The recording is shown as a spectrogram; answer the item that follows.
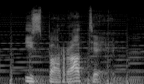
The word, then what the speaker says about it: disparate: I could see it, Jinkinator, because it's like all these, how is this word pronounced? Disparate? Disparate? Disparate elements that don't really seem like they fit.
